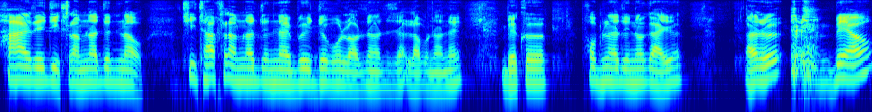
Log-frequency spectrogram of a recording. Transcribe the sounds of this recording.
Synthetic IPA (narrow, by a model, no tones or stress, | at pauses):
haɾedikʰlamnadɯnːaw | tʰitʰakʰlamnadɯnːajbɯjdɯbɔlanalabɔnanajbekʰɯ | pʰɔbnadɯnɯɡajɯ | aɾɯbeaw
